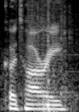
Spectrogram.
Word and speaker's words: Qatar: And Turkey as well, which is also very involved in the Qatari politics. That's how you pronounce it, Shatters? No, it's not. Qatar. Qatar. Don't say it in Arabic.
